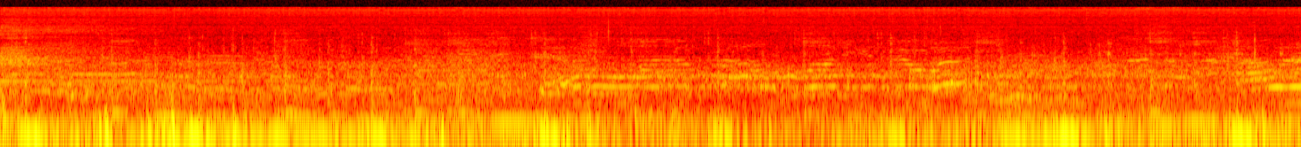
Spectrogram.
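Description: Wind buffeting the microphone in an uneven low rumble, with faint distant voices in the middle.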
